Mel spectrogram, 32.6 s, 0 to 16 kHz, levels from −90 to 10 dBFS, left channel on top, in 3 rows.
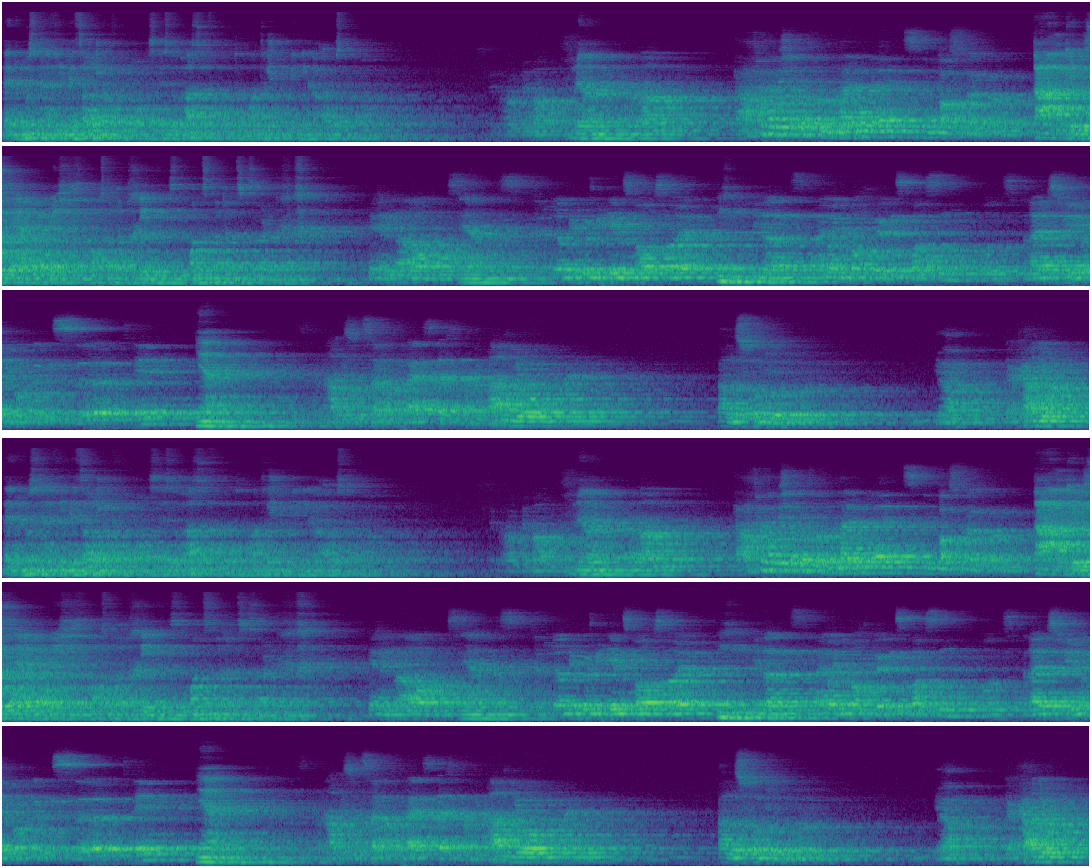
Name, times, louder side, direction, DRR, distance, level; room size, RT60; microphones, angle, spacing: voice 1, 0.0-3.7 5.6-6.0 10.3-13.9 15.4-15.7 18.0-18.4 23.7-23.9, equal, 50° left, -8 dB, 0.7 m, -25 dB
voice 2, 5.0-5.5 6.3-6.9 7.3-10.0 10.7-11.4 14.5-15.4 16.2-17.8 18.4-23.3 24.5-27.6 28.9-29.9 31.1-31.4 31.8-32.3, right 1 dB, 20° right, -11 dB, 0.7 m, -24 dB
2.8 x 2.3 x 2.6 m, 2.9 s
head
